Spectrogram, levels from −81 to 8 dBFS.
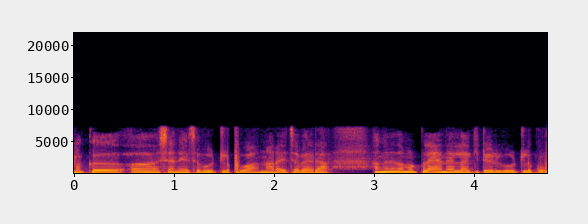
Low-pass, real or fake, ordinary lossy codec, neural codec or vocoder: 7.2 kHz; fake; none; codec, 16 kHz in and 24 kHz out, 1 kbps, XY-Tokenizer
